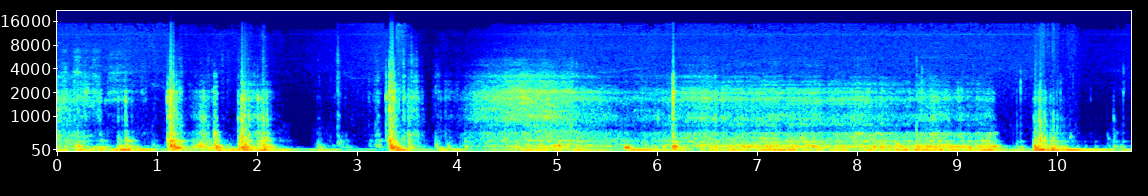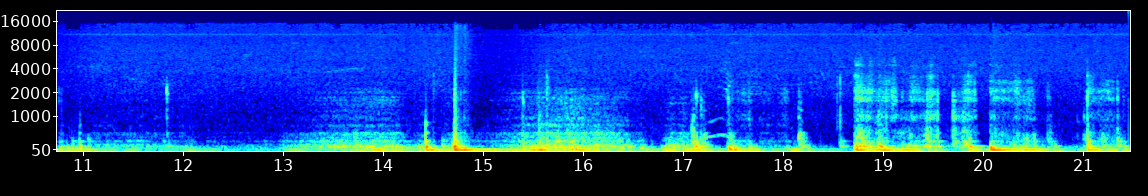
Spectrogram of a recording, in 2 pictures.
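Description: Kayak paddling on calm water: paddle strokes splashing, with scattered sharp knocks and a steady low rumble on the microphone.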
